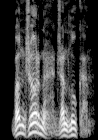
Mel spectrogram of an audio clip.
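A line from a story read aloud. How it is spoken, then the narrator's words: Greeting. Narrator (Russian): поздоровался папа Карло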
